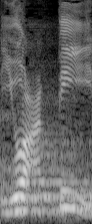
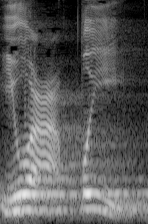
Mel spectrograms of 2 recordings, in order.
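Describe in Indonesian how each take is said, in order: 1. Bunyi t itu ringan dan tipis. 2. Bunyi t itu berat dan kuat. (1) "rentan sekali dibaca menjadi huruf ta, yu'ti, tidak" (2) "tapi yu'ti ... to, ti, kuatkan"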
